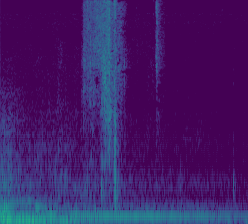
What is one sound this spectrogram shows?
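A sheet of paper rustles and flaps as a page is turned.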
